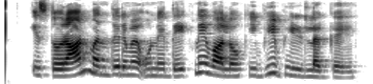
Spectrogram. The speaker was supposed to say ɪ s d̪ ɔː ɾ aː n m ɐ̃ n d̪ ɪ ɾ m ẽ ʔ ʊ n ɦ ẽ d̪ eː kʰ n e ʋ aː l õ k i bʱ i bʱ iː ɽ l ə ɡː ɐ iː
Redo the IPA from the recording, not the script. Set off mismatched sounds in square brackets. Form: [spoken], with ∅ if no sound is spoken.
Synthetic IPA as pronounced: ɪ s d̪ ɔː ɾ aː n m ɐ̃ n d̪ ɪ ɾ m ẽ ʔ ʊ n ɦ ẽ d̪ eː kʰ n e ʋ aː l õ k i bʱ i bʱ iː ɽ l [ɐ] ɡː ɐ iː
